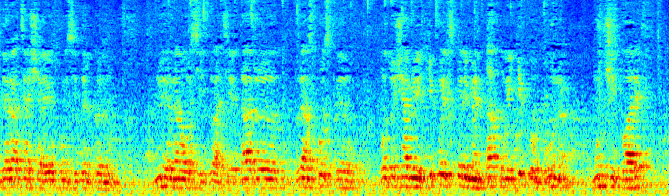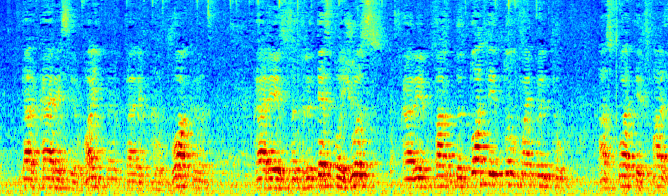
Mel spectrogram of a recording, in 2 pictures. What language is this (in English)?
Romanian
